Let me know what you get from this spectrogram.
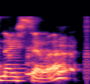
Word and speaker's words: NISOA: Did I pronounce that right? NISOA? – No, you bitched it. That's okay. I think with the accent you have, it doesn't really sound like butchering it. It sounds lovely. Maybe better than me say it. So we'll take it. It's NISOA.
